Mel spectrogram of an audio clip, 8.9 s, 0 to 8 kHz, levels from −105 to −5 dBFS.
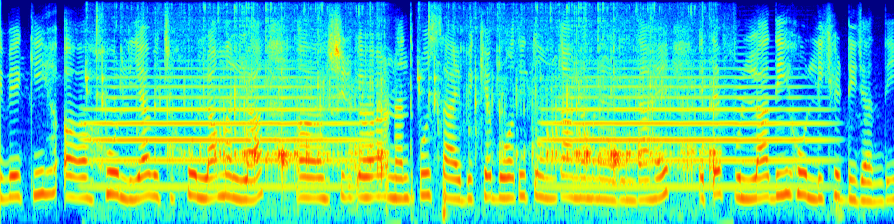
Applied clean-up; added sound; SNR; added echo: none; Liquid + Trumpet; 3 dB; none.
